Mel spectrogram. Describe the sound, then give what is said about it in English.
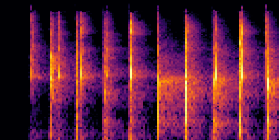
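About ten sharp hand claps in a steady, fairly quick rhythm, crisp, like one person clapping in applause, with no talking. “And applause, round of applause round for of you, applause.”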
